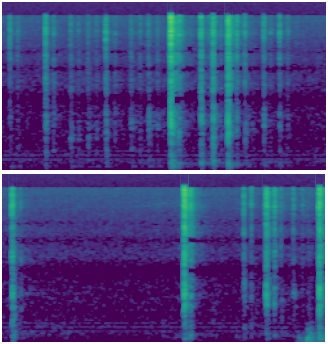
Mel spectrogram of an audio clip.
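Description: Fingertips tap the black plastic keys of a laptop keyboard while typing, producing about fifteen short, quiet clicks with a mid-range tone and little ringing. The taps come in an irregular rhythm, with a pause of more than a second before a final cluster of keystrokes.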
